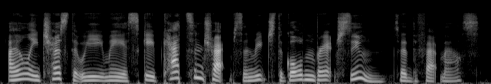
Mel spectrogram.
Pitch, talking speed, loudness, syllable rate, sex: 195 Hz, 245 wpm, -24 LUFS, 5.4 syllables/s, female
